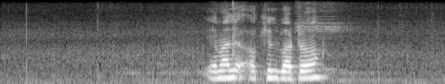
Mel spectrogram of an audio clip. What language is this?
Nepali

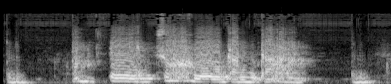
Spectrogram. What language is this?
Seri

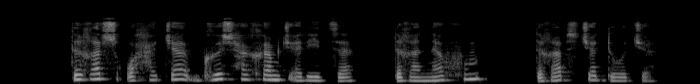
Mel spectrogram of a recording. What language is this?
Kabardian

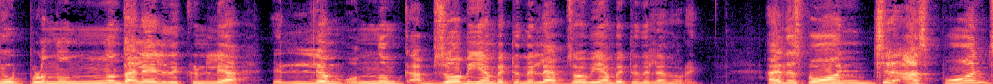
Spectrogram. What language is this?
Malayalam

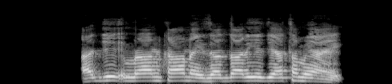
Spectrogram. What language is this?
Sindhi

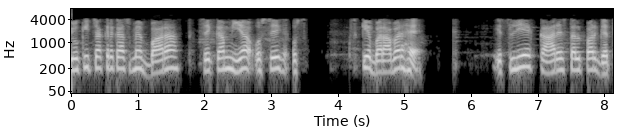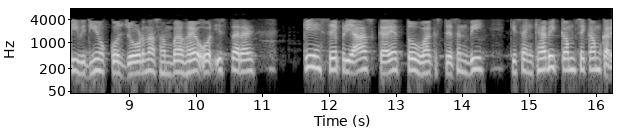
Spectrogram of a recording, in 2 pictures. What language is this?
Hindi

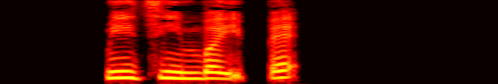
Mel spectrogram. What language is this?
Matsés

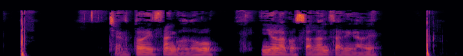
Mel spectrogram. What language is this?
Basque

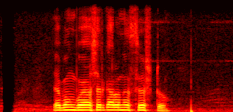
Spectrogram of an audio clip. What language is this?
Bangla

